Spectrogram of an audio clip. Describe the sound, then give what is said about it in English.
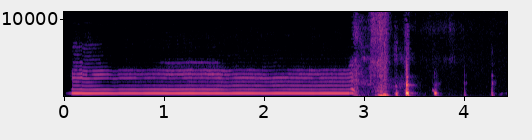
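A voice holds a steady, mid-pitched droning hum for almost three seconds, imitating the sound of the Earth rotating, then breaks off into a few short, scattered bursts of noise. “and that's basically the sound of the planet rotating.”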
